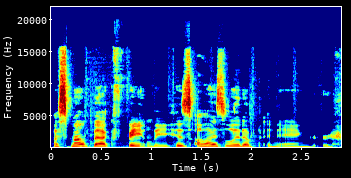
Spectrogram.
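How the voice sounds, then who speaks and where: A woman's voice: low voice, lively intonation, normal speed, darkish tone, soft background music. A woman doing a playful let's play, reading visual novel text aloud and reacting casually. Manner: playful, giggly. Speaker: streamer.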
